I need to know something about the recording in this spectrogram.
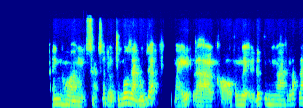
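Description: A young man speaks with animation over an online call.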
